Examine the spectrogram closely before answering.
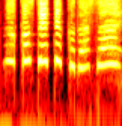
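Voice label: girl, "makasetekudasai"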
